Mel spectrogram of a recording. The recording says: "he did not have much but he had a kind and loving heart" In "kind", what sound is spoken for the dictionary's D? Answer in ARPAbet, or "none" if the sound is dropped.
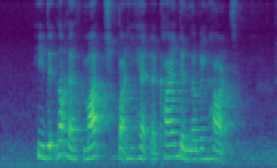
D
